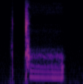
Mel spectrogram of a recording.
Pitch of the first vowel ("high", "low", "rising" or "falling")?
low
